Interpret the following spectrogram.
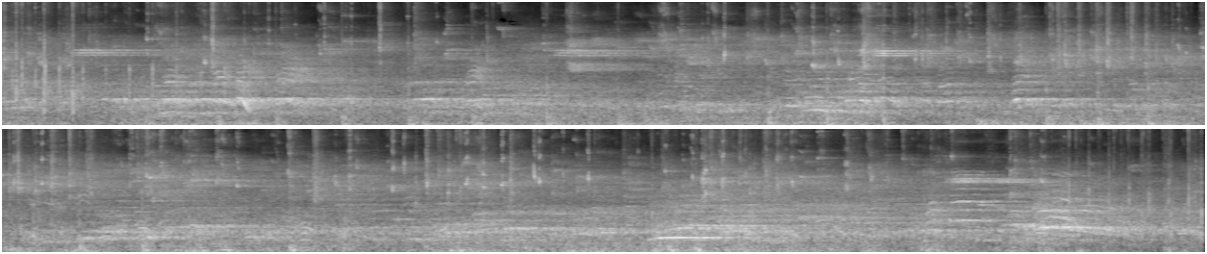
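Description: Basketball game on a hardwood gym floor: a ball dribbling and bouncing, sneakers squeaking in short bursts, and players' indistinct shouts, all in a large gym hall.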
